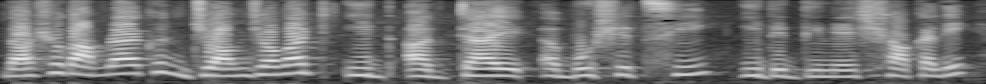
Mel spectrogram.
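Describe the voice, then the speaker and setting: A Bangladeshi woman hosts a festive TV talk show. Her voice is soft-edged and warm in tone, at a middle pitch, as she sets out questions in rolling lists. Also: unhurried.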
